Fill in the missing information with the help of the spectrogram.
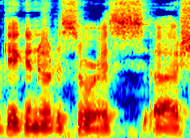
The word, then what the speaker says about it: Giganotosaurus: Oh, yeah, well, the skull is a lot more Giganotosaurus shaped. – Uh-huh. You know what? That's a much better pronunciation. – Gigantosaurus really is exactly how I want to pronounce it every single time I look at it.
